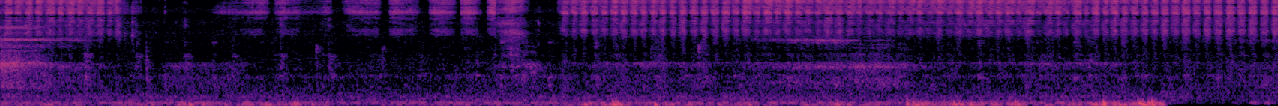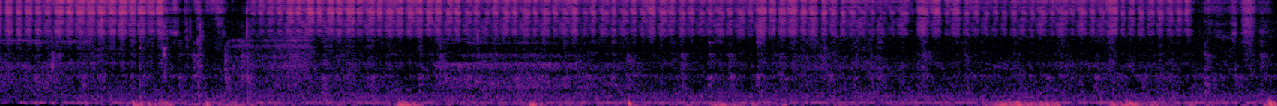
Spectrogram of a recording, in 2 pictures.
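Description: A white Prismacolor colored pencil shades on paper in soft scratchy strokes, faint and close, with irregular bursts and brief pauses.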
